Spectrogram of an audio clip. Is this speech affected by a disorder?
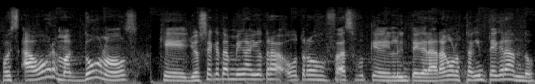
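No.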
